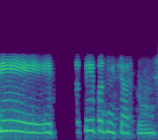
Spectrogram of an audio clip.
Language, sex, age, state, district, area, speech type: Marathi, female, 18-30, Maharashtra, Amravati, rural, conversation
